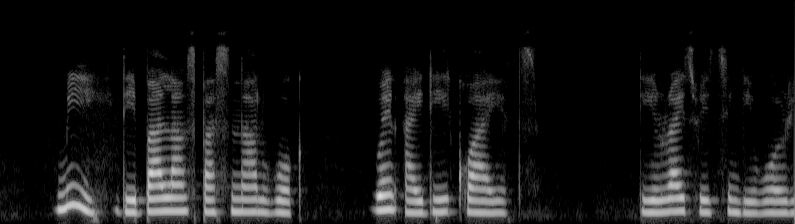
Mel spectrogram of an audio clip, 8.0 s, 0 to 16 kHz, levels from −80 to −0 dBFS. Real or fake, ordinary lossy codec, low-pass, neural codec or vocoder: real; Opus, 32 kbps; 7.2 kHz; none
